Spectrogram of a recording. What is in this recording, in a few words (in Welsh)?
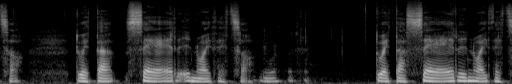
"seer", Welsh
